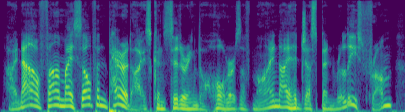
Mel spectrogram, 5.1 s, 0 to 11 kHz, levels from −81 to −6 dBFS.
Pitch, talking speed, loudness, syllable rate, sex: 135 Hz, 200 wpm, -19 LUFS, 5.7 syllables/s, male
